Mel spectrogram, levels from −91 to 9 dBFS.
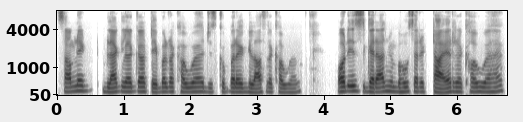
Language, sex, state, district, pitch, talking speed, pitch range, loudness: Hindi, male, Jharkhand, Palamu, 155 Hz, 230 wpm, 150-160 Hz, -19 LUFS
